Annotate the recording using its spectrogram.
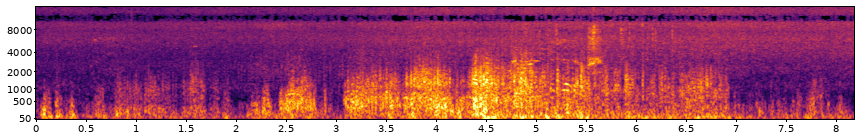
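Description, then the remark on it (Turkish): Outdoor wind buffets the microphone with a steady, loud low rumble and gusty rushing that lasts the whole time, while a person talks underneath it. “Umarım rüzgarın sesi çok fazla rahatsız etmiyordur sizi.”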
